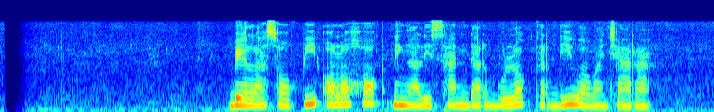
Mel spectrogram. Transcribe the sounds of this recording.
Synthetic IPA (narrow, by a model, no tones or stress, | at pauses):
belasɔpiʔɔlɔhɔk̚niŋalisandarbulɔkːərdiwawaɲt͡ʃaɾa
